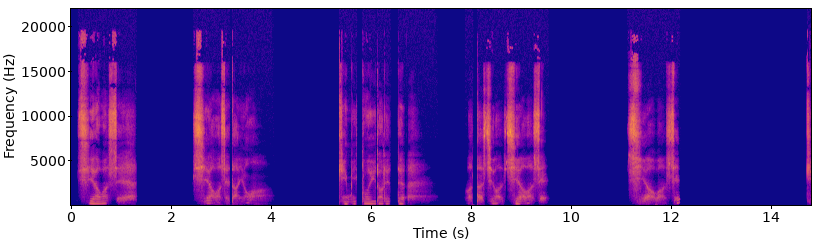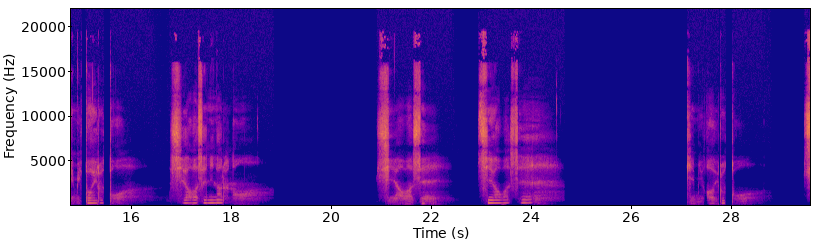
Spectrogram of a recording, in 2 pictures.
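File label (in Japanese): 右耳 幸せ, 囁き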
